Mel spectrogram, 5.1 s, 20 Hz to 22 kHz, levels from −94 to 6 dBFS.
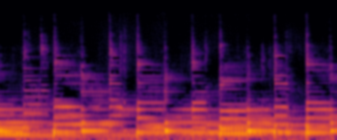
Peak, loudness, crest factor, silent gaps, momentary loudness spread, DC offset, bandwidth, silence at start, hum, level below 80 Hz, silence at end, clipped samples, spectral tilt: -8 dBFS; -25 LUFS; 16 dB; none; 7 LU; under 0.1%; 8.8 kHz; 0 s; none; -46 dBFS; 0 s; under 0.1%; -9 dB/octave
